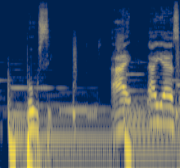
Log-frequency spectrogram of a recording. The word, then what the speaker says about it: Boosie: Alright, now yes, I know you must pronounce the S when saying his name, but I guess with what y'all call an accent, that S in Boosie just don't sit right with me.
